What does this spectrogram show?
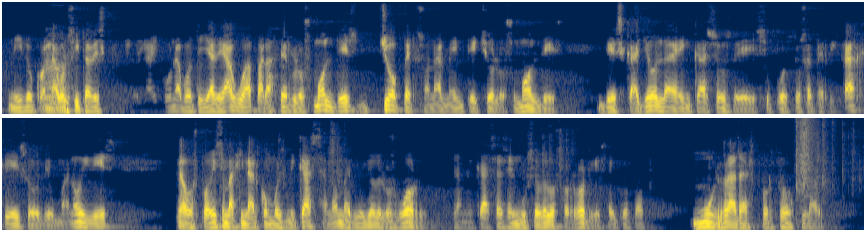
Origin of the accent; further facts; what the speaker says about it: Galicia, Spain; yo soy gallego, o sea, yo vivo en La Coruña, no vivo en Madrid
